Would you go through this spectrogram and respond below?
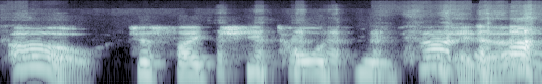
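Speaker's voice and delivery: needling the deputy with a slow, loud, high sarcastic huh; sarcastic gotcha. Retold or imitated. Catching the deputy out, retold.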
